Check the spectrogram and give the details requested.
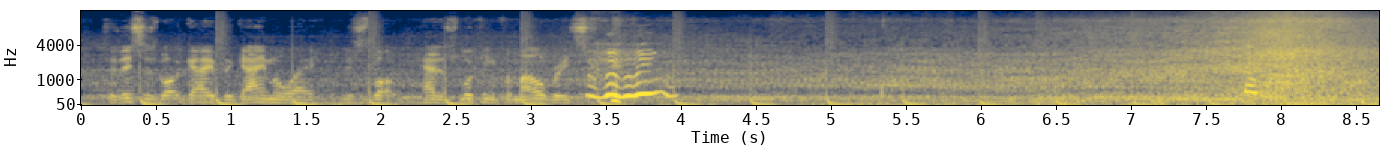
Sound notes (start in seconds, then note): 3.3 laughs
